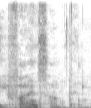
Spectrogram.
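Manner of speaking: ordinary talk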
